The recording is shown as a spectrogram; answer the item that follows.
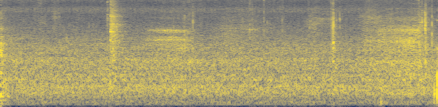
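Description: Quiet handling noise as silicone fusion tape is stretched and wrapped around a carbon-fibre quadcopter arm, with two faint clicks, one about a second in and one past three seconds.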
